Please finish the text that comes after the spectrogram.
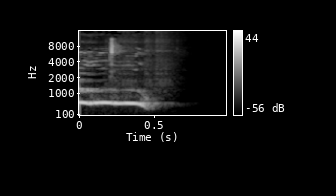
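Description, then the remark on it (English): A person imitates a cat with one short, clear meow that holds a steady pitch and then slides down and fades. It is fairly loud, with no other sounds around it. “Did you bring in cats?”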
